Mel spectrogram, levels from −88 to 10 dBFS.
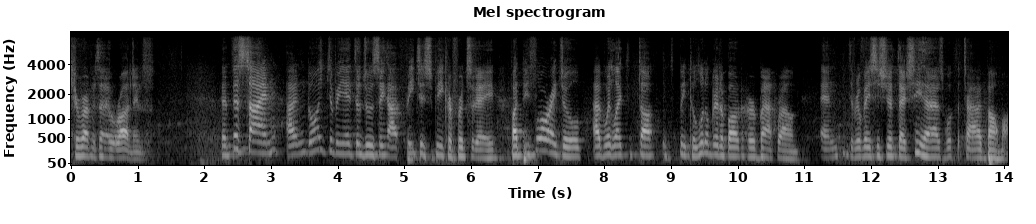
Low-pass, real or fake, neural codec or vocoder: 7.2 kHz; fake; codec, 16 kHz, 0.5 kbps, X-Codec, HuBERT features, trained on balanced general audio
